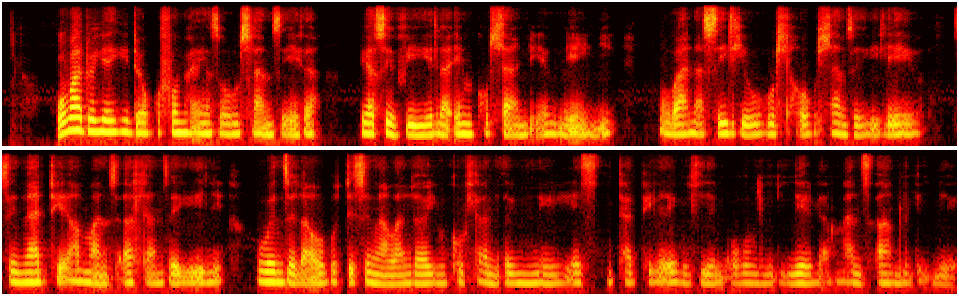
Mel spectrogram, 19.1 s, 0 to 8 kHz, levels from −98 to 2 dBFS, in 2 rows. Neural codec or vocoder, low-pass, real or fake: codec, 16 kHz in and 24 kHz out, 0.6 kbps, FocalCodec, streaming, 2048 codes; 7.2 kHz; fake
